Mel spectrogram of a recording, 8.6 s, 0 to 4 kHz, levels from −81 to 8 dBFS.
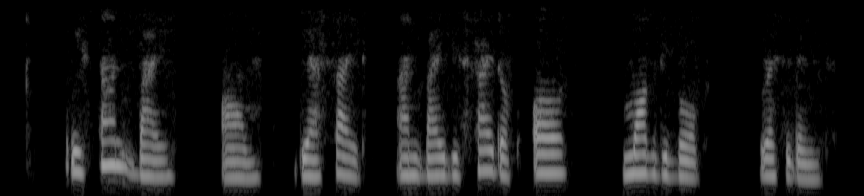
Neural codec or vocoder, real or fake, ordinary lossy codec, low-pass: none; real; none; 3.6 kHz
